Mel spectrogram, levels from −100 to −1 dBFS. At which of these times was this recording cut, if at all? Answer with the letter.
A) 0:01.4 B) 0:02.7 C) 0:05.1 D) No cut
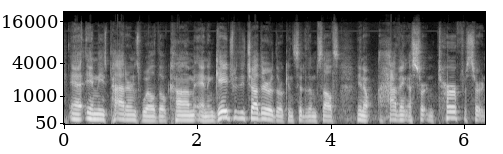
D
